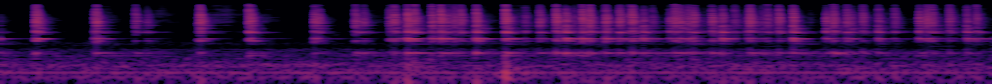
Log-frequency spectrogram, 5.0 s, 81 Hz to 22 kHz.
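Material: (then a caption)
Aluminum. Long nails fast-tap the sides of an unopened, full Pepsi aluminum can standing upright. Bright, tinny clicks with a faint ring near 1.6 kHz start as separate taps, then speed up into a dense, rapid flurry. Each tap dies away almost instantly.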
